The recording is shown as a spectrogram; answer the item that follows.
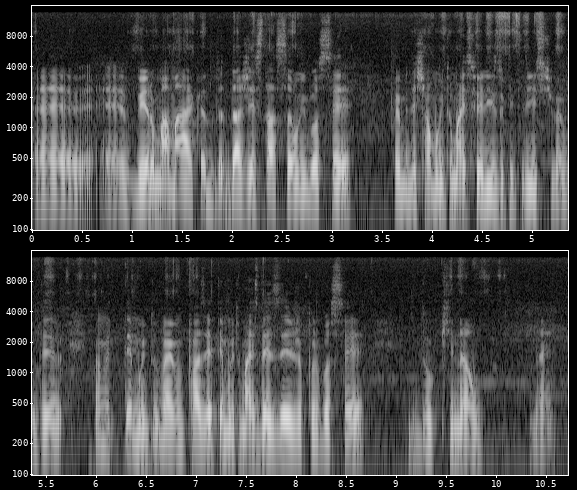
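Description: Moderate-paced talk from a man, fairly low in pitch, with ordinary pitch variation. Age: 30s. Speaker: expectant father. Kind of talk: casual chat.

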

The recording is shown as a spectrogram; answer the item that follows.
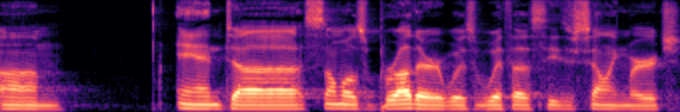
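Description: A man with an American accent, medium in pitch, at a very slow pace with monotone, flat intonation, on a very clean recording with a silent background. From US Midwest, Chicago area, Illinois. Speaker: tour manager and production company owner. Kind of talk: casual interview. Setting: studio in Hollywood.

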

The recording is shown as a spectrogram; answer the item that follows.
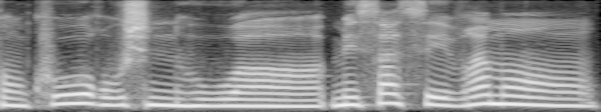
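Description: Very slow speech from a woman with an Algerian accent, medium pitch and fairly even intonation, on a very clean recording with a silent background. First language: Algerian Arabic (speaking French). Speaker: journalist and video maker. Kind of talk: interview.

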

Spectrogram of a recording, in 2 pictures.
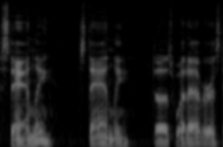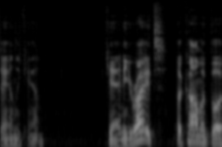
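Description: A man's bright, sharp tone at medium pitch, fairly slow, with ordinary pitch variation, in a very clean recording with a silent background. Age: young. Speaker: college student podcast co-host. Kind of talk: casual chat.

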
